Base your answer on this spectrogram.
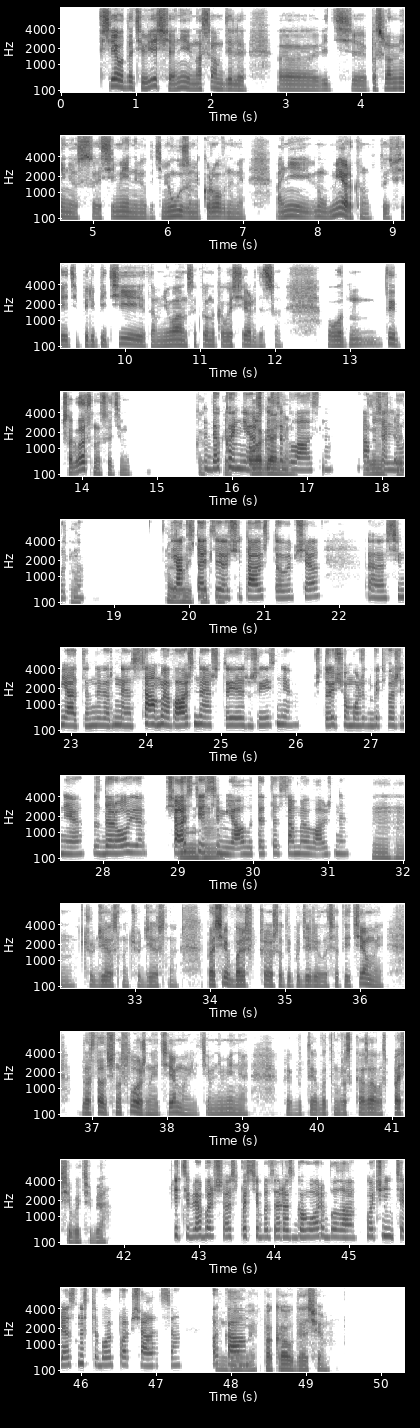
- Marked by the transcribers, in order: other background noise; tapping
- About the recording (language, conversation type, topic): Russian, podcast, Что делать, когда семейные ожидания расходятся с вашими мечтами?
